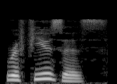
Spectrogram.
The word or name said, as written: refuses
